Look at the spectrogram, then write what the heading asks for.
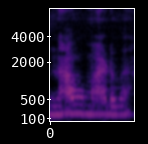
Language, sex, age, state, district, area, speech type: Kannada, female, 45-60, Karnataka, Mandya, rural, spontaneous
